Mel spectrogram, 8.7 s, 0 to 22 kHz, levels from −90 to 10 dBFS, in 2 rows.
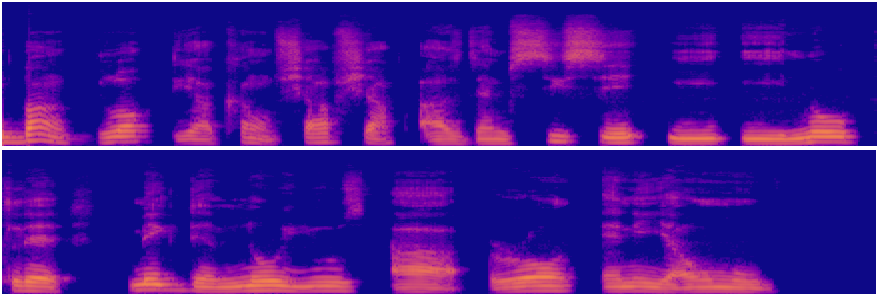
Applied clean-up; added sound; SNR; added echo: none; none; none; none.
